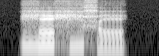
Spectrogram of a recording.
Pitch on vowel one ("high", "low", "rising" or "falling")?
high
